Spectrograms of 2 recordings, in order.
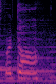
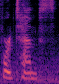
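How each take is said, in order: First: The name ends with a short 'tan' sound. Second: The name ends with a clear 'temps' sound. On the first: This is how the name is known. The speaker calls it right. "but it's known as Fortin" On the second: This is how the speaker used to say it. The speaker calls it wrong. "I used to call it four temps"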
